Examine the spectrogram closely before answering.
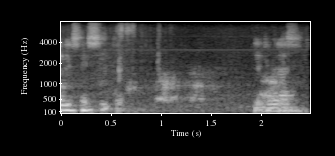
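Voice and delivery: pide la gracia casi en susurro, apagándose; súplica suave. Acted. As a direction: ruega quedito, rendido. Súplica del pecador a Dios. (el pecador ruega a Dios, voz muy baja)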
